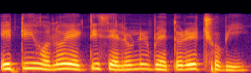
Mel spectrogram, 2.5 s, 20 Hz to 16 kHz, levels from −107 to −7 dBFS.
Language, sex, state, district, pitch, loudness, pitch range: Bengali, female, West Bengal, Alipurduar, 230 Hz, -14 LUFS, 210-240 Hz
